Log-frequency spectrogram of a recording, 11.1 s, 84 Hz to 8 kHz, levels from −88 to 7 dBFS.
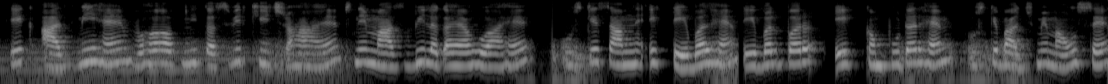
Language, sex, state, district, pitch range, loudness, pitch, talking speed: Hindi, female, Maharashtra, Pune, 230-265 Hz, -39 LUFS, 250 Hz, 155 wpm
